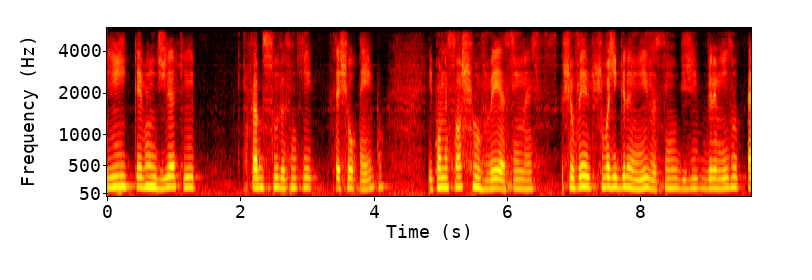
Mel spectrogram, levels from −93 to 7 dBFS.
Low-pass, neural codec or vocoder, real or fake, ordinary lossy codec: 5.4 kHz; codec, 44.1 kHz, 1.7 kbps, Pupu-Codec; fake; none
